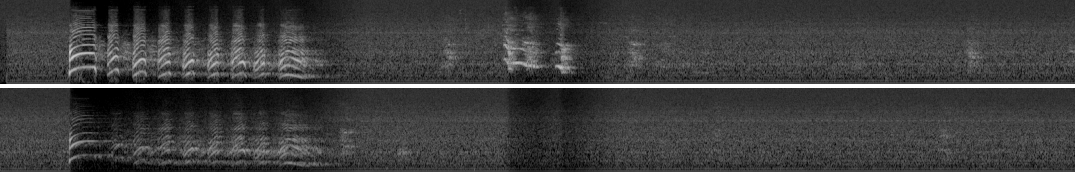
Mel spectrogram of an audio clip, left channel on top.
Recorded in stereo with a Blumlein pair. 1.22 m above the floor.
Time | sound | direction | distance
0.7 | laughter | 60° left | 0.6 m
